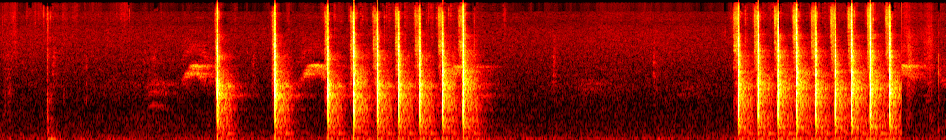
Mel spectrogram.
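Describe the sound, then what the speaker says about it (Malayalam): Ripe banana sliced with a knife on a cutting board for banana chips: a quick run of about eight crisp, evenly spaced chops, a pause, then a second run of about eight more. Close and clear, with no voices. "ഒരു ചെറിയ തിക്നെസ്സോടുകൂടി കട്ട് ചെയ്തെടുക്കുക"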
